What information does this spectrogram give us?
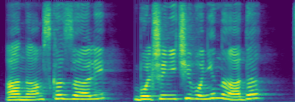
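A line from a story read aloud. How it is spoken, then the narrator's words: Defensive with fake sob. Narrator (Russian): Стала оправдываться женщина, притворно всхлипнула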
